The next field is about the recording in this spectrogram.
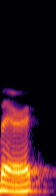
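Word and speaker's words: Barak: she sent and called baric I've always pronounced that baric recent political days if you say Barack that's okay I I've always said baric and that just seems simpler at this point not the point of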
